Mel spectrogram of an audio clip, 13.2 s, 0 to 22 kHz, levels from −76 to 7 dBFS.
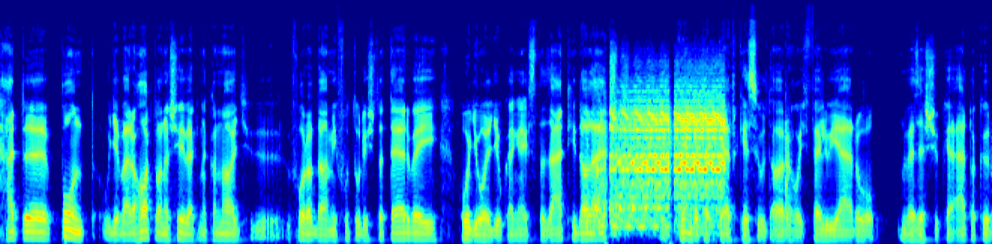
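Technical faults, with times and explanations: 7.80–9.74 s, feedback echo between two devices: a second device in the room replays this microphone's signal, which is picked up again, and neither echo canceller removes the other's output. The sound returns roughly every 150 ms, thinning and ringing, with repeats piling up to about 8 dB above the speech.
8.05–8.13 s and 8.91–8.98 s, burst of packet loss: consecutive audio packets arrived too late or not at all, so the receiver stretched the last sound over 51 ms and then 59 ms, fading it into a held buzz or hiss, before resuming with 60 ms missing each time.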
